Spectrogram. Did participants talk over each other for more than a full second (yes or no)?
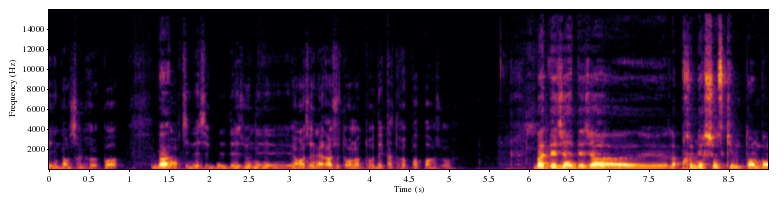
no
